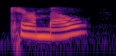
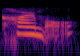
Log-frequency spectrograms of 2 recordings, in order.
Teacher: Dad pronounces it with three syllables and she pronounces it with two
